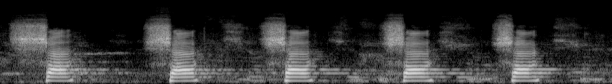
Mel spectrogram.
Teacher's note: sifatnya alhams ada keluar angin bukan cuman al-hams tapi dia atafasyi penuh anginnya itu di dalam mulut attafasyi cuman dimiliki oleh huruf syin terus dia istigfal dan dia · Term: at-tafashi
